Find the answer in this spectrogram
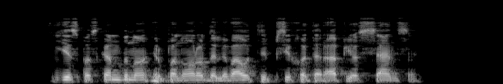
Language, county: Lithuanian, Kaunas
